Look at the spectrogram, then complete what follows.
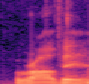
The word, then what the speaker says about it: Raven: Let's start off with Raven. Let's play the trailer. His name is pronounced Ravin. Lavin, yeah, Lavin.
